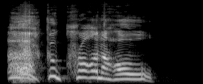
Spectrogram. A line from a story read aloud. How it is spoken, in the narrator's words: Artemis shouts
